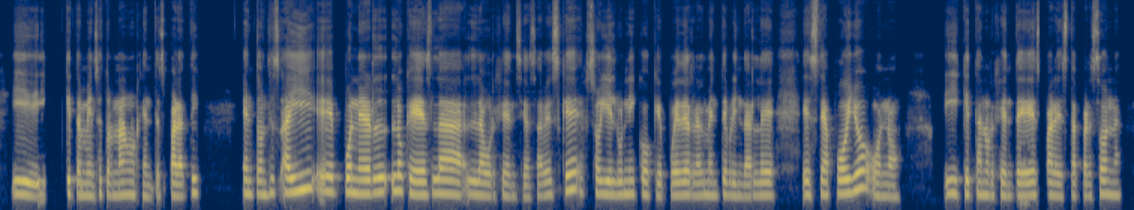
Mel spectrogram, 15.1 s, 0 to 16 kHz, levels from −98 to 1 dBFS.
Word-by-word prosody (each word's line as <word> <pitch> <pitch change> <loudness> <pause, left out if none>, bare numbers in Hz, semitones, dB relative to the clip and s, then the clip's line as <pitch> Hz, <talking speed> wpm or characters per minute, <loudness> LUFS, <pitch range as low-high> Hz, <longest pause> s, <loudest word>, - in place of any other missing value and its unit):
y 190 -2 +1 0.3
y 205 - +4
que - - -16
también 180 -3 -2
se 205 - -6
tornaron 190 0 0
urgentes 175 -4 -8
para 175 -1 +5
ti. 215 +3 -5 0.5
Entonces, 205 0 -3
ahí, 245 +5 +5
eh, 235 -1 +2
poner 215 0 +4
lo 240 0 0
que 200 -5 +7
es 190 +2 +1
la 205 -3 +3
la 190 -2 -1
urgencia. 170 -2 -6
¿Sabes 180 +4 -5
qué? 255 -1 +1
¿Soy 200 -2 -1
el 195 0 0
único 195 -1 -5
que 180 -2 -4
puede 185 +2 +1
realmente 185 +1 -4
brindarle 180 0 -3 0.3
este 195 +1 0
apoyo, 210 +9 +3
o 180 - -5
no? 165 -2 -7 0.5
Y, 205 0 -5
¿qué 205 -1 0
tan 195 -2 -3
urgente 180 0 +1
es 190 0 -2
para 190 -1 +2
esta 175 +1 -5
persona? 185 +1 -3
190 Hz, 160 wpm, -22 LUFS, 180-205 Hz, 0.5 s, que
